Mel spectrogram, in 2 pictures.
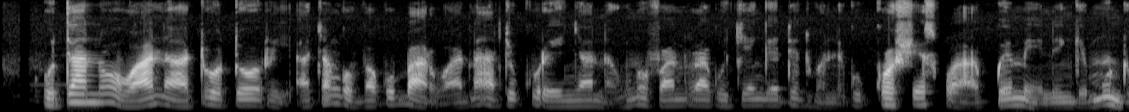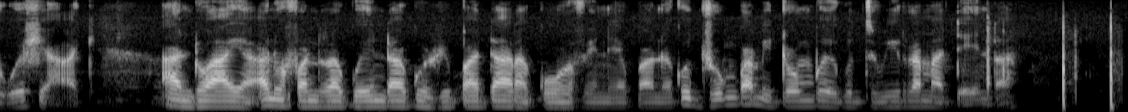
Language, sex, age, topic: Ndau, male, 18-24, health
